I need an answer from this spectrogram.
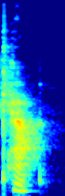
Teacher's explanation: notice how you get a little aspiration at the end right because of the P consonant sound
